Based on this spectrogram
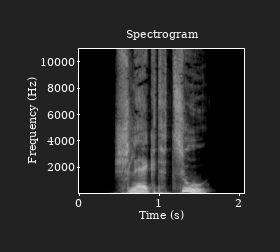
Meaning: third-person singular present of zuschlagen
- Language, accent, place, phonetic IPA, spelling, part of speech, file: German, Germany, Berlin, [ˌʃlɛːkt ˈt͡suː], schlägt zu, verb, De-schlägt zu.ogg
